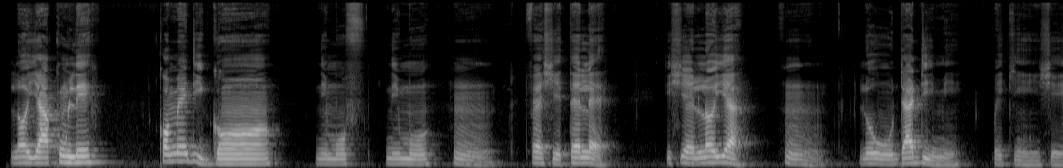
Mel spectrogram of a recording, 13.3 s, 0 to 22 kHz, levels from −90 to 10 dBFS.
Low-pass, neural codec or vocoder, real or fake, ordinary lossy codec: none; none; real; none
